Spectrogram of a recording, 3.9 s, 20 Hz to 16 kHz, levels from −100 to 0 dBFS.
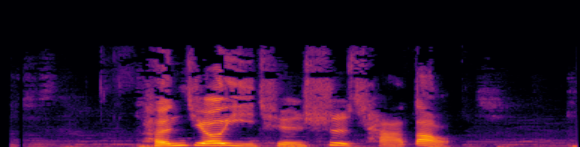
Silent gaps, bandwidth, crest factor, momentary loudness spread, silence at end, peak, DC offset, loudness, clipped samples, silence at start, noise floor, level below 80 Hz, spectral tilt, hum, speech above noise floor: none; 11 kHz; 20 dB; 13 LU; 0 s; -4 dBFS; under 0.1%; -23 LUFS; under 0.1%; 0.95 s; -55 dBFS; -72 dBFS; -4.5 dB/octave; none; 33 dB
